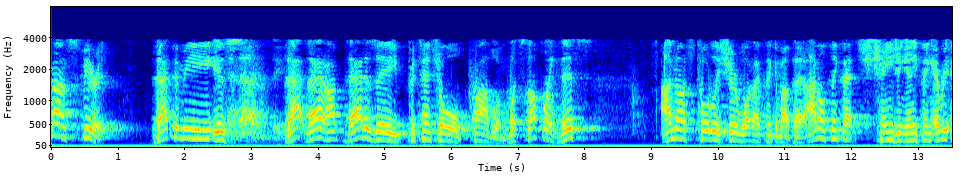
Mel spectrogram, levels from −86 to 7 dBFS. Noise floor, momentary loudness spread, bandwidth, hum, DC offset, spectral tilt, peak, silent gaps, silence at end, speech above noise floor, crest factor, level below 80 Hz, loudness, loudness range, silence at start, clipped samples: -56 dBFS; 6 LU; 4.1 kHz; none; 0.6%; -10 dB/octave; -12 dBFS; none; 0 s; 29 dB; 14 dB; -68 dBFS; -27 LUFS; 3 LU; 0 s; under 0.1%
